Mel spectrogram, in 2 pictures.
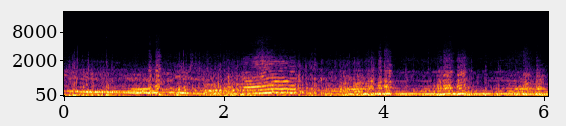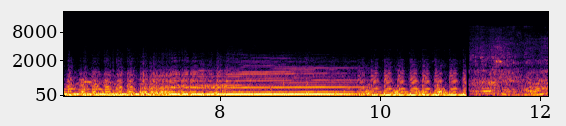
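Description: A race car engine roars loudly from inside the cockpit, revving up and down.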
